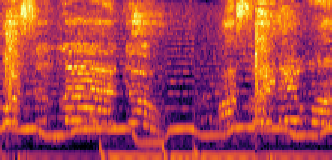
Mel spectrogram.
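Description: Hip hop track: rapping over a beat with a deep bass and a short melody line that repeats about every second.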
